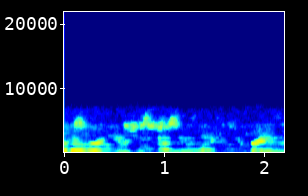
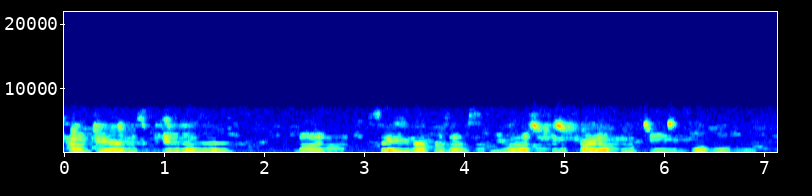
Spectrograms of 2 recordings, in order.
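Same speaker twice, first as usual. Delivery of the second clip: ordinary talk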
